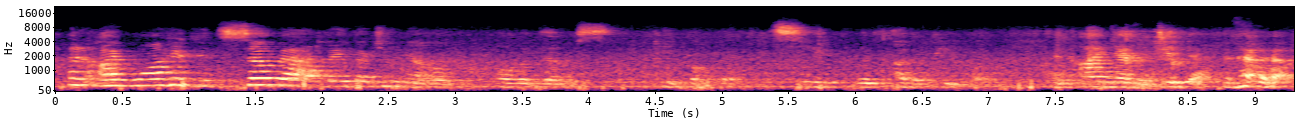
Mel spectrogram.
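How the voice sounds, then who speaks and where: A flighty, self-absorbed would-be ballerina who rambles on in a gossipy way, played by a woman on stage. Her voice is high and unhurried. It is picked up from far back in an echoing hall with loud noise. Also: natural voice. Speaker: improv player.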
